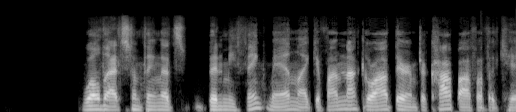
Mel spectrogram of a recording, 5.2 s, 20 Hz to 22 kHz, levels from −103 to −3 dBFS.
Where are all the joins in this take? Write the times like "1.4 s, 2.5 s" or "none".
1.3 s, 2.2 s, 3.6 s, 4.2 s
